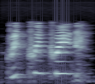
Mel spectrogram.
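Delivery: high, soft mock chirping of crickets. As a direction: chirp like crickets in a silent room. Imitating crickets.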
